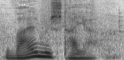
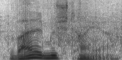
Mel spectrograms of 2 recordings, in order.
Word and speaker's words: Val Müstair: Valmüsteier. – Valmüsteier.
